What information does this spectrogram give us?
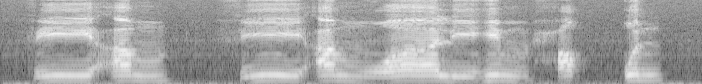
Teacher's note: cara bacanya jelas tanpa didengungkan. Itu izhar syafawi.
